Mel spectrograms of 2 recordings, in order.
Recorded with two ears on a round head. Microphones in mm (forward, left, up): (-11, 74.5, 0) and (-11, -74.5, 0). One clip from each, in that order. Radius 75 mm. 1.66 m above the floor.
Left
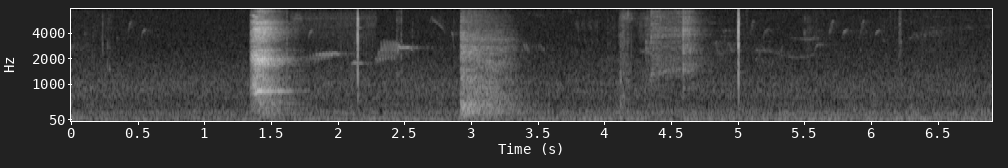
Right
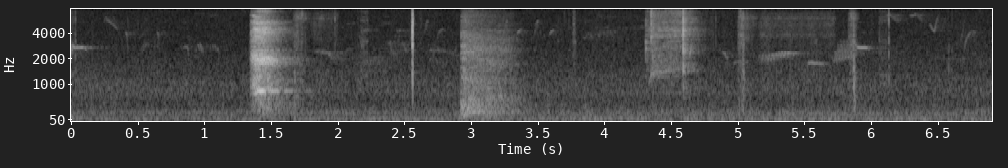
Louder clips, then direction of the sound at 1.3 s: Right 1 dB; 5° left (ahead or behind).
